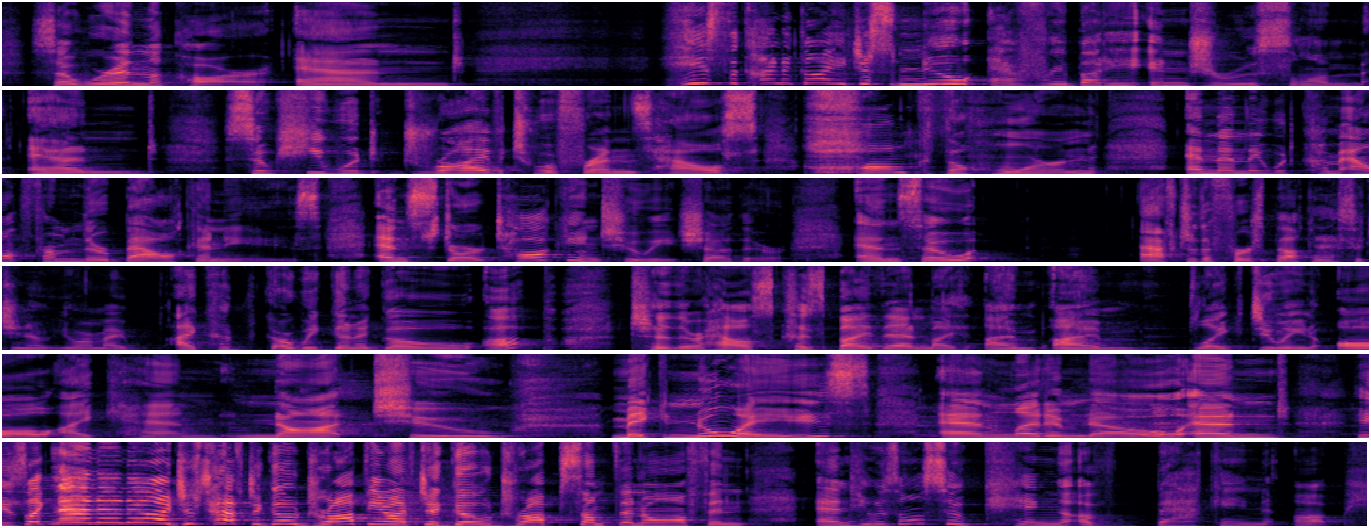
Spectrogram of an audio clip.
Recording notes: These stories were told and recorded in front of a live audience. At Wellfleet Preservation Hall in Cape Cod, Massachusetts.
